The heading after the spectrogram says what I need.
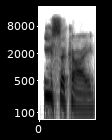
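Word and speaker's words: isekai: correctly um a seeker as well asaka isakai isakai there we go isakai genre um again of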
